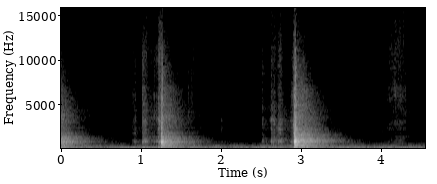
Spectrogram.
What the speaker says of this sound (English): take your knife and just cut through, but don't cut all the way through to the root of the onion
